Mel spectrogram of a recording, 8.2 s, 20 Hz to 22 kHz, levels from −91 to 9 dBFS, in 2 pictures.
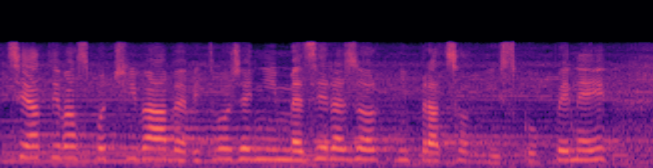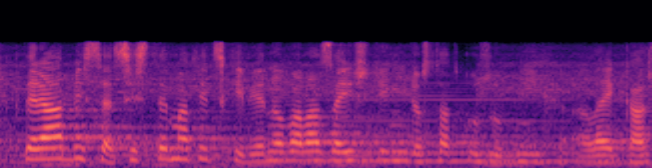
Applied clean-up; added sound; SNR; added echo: none; Guitar + Bowed string instrument; 13 dB; none.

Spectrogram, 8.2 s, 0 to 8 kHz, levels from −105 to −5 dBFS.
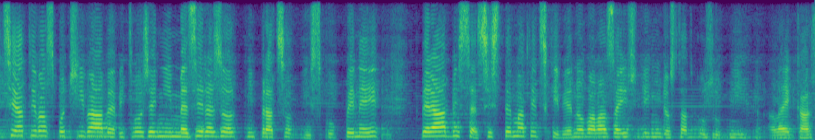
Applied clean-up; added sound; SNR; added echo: neural mask model RNNoise.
